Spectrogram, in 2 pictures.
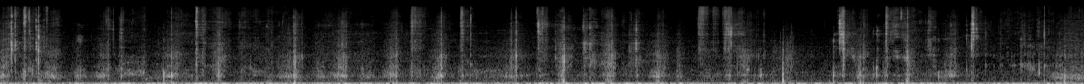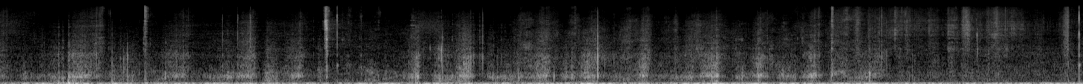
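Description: Close-miked eating of crunchy food coated in chopped green herbs: crisp bites and chewing with crackling crunches, a dense run of sharp clicks throughout, over a steady low hum.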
